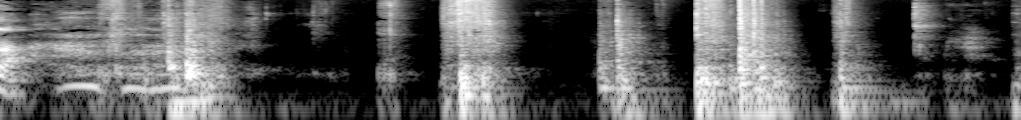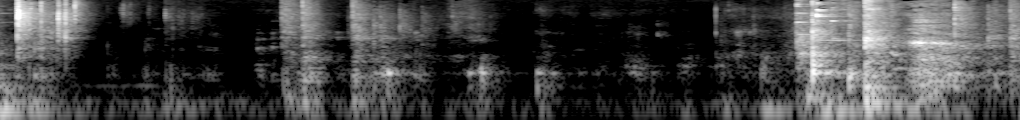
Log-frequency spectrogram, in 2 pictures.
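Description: Scattered knocks and thuds with quiet gaps between them, from peeled tangerines and kitchen containers being handled and set down on a metal tray.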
